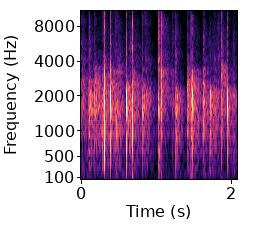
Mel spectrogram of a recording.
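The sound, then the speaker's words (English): A brief round of applause from a few people: quick, sharp, slightly uneven handclaps overlapping in a lively patter for about two seconds, with no talking over them. “So guys, can we please give ourselves a round of applause for finally doing the thing that we said we were going to do for a year?”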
